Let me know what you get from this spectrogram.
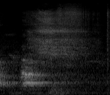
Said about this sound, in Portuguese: Ó, o cachorro faz um discurso de ódio, agora fica muito mais alto por conta do eco da porra do quarto.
